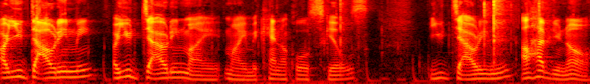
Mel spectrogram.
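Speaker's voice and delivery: put-on New York accent, slipped into. Arguing about swapping an engine into a car, the speaker slips into a New York accent. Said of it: "I went into a New York accent there".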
